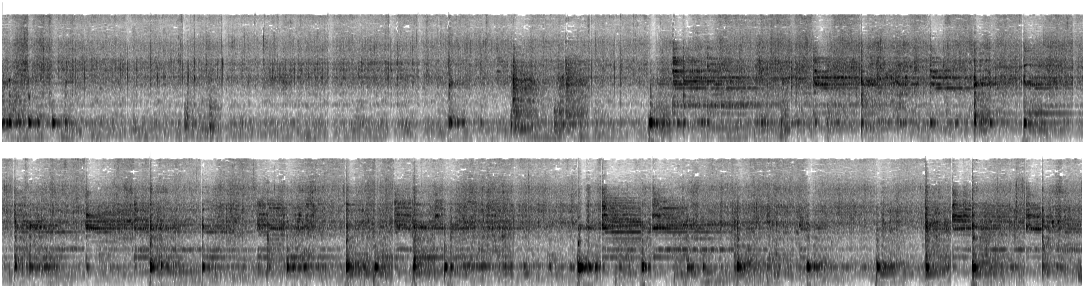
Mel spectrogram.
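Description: Ginger and garlic fry in butter over a low flame in a pan, sizzling quietly while a utensil stirs and scrapes at a steady, repeated rhythm; the sound grows a little louder partway through, with no talking.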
